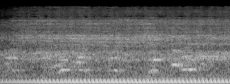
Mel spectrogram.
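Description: Generator running with a steady low hum.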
